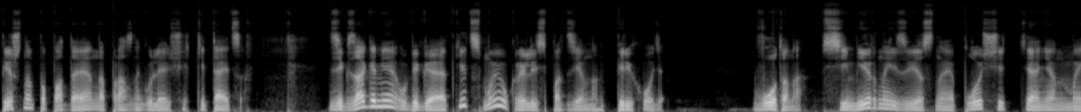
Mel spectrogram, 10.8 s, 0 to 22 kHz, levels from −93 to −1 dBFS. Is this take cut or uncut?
cut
